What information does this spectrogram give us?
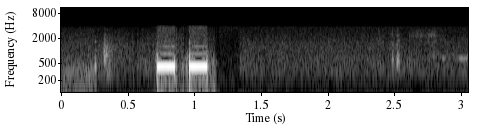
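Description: Two short phone keypad tones from buttons pressed by mistake during a call, quick back-to-back beeps over a faint, crackly line.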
